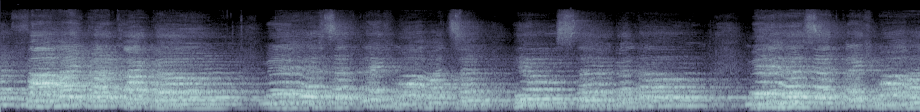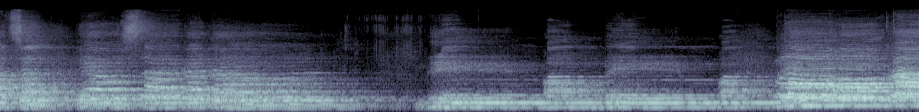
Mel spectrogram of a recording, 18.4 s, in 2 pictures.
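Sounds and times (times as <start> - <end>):
singing circle in local dialect: 0.0 - 18.3.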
